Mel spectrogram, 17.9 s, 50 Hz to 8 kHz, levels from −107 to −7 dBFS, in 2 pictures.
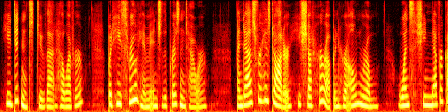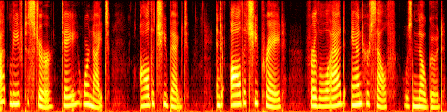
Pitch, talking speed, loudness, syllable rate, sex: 230 Hz, 180 wpm, -20 LUFS, 4.5 syllables/s, female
